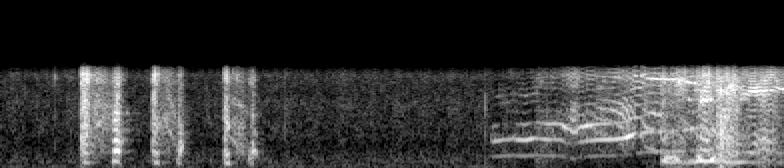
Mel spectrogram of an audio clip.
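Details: Four-month-old infant pretends to cough, giving three sets of small, forced coughs, then a long vocal sound; voluntary pretend cough.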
